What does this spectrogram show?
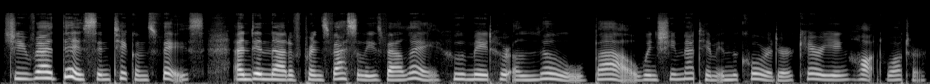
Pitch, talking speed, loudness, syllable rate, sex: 225 Hz, 185 wpm, -18 LUFS, 4.4 syllables/s, female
